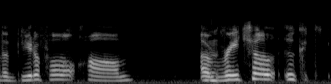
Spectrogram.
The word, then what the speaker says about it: Uchitel: I'm actually sitting in the backyard of a beautiful home of Rachel Uchitel. How do we say it? Uchitel. I always say her name wrong.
